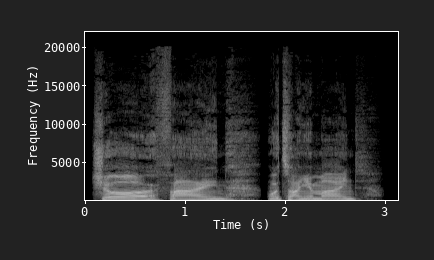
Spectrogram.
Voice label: Crew Follow Male en; Dialog; Warframe; Railjack Crew; Red Veil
